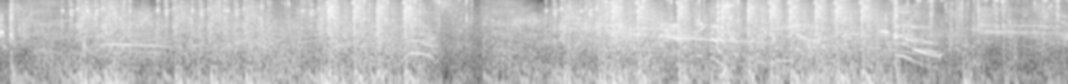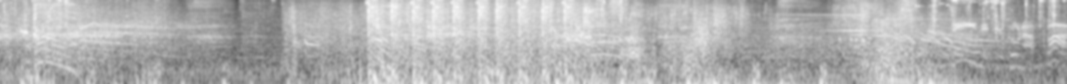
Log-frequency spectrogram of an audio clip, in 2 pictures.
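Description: Dense, continuous gunfire and booming impacts during a video game shootout with bandits, with bursts of shots and crashes layered under shouted talk throughout.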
